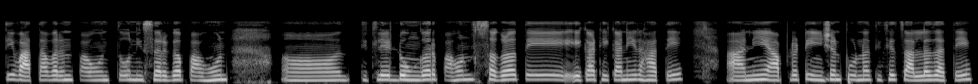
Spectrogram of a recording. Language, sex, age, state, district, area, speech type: Marathi, female, 30-45, Maharashtra, Nagpur, urban, spontaneous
